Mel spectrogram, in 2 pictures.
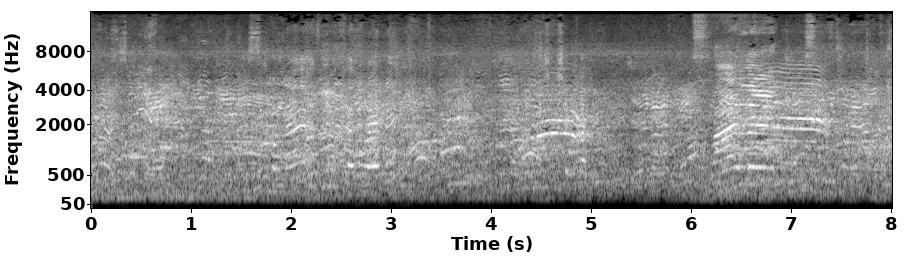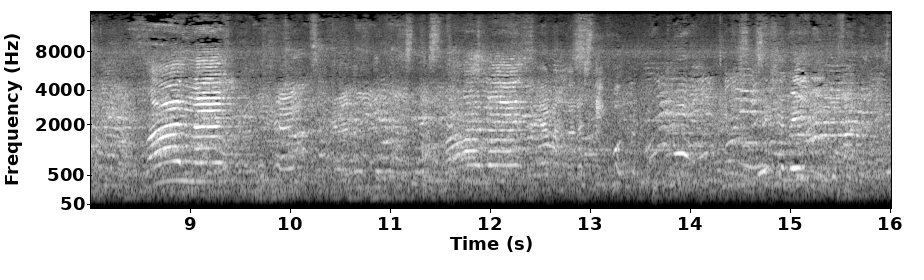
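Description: A crowd of adults and children murmurs all around.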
